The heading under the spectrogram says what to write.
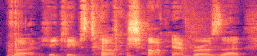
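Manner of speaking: usual speaking voice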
